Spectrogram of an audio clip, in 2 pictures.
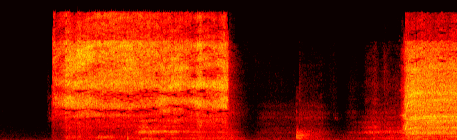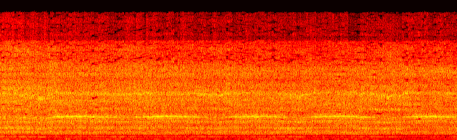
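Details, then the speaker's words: Drill-driven rigid DIY cylinder hone removing bore taper before re-ring: after a short start and stop, a steady, even high whir with consistent tone and speed up and down the bore; taper now gone, honing smooth and even. "I don't know if you can hear that now, but already we're getting consistent tone and and speed as we go up and down. The taper is now gone."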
